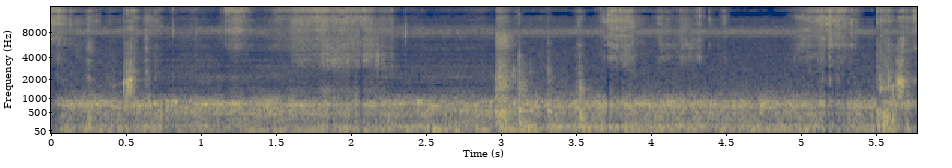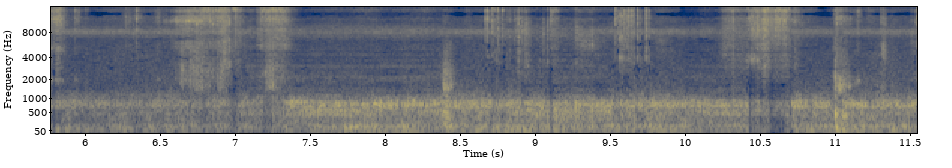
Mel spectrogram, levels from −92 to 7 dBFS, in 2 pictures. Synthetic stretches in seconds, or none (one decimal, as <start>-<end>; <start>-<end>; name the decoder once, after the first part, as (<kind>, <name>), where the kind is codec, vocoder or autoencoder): 0.7-3.1 (codec, SNAC); 7.1-8.4; 8.9-9.5; 10.0-10.7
